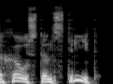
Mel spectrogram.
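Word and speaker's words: Houston: Миновали здание ООН и в конце концов очутились на Хаустон-стрит. Кстати сказать, пишется ее название так же, как имя техасского городка Хьюстона, но произносится по-другому.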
